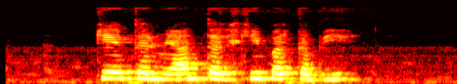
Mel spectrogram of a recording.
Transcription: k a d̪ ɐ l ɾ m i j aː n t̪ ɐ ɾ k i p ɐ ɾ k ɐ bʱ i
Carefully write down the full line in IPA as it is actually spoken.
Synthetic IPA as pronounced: k e d̪ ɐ ɾ m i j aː n t̪ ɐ l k i p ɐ ɾ k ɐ bʱ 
